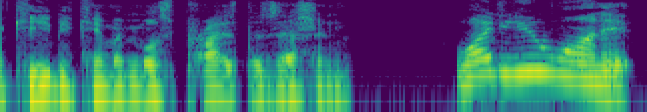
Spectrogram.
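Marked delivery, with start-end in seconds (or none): 2.3-3.2 put-on tearful child. Nico dropped off alone, high tearful child. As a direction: hold back tears as a scared boy.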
